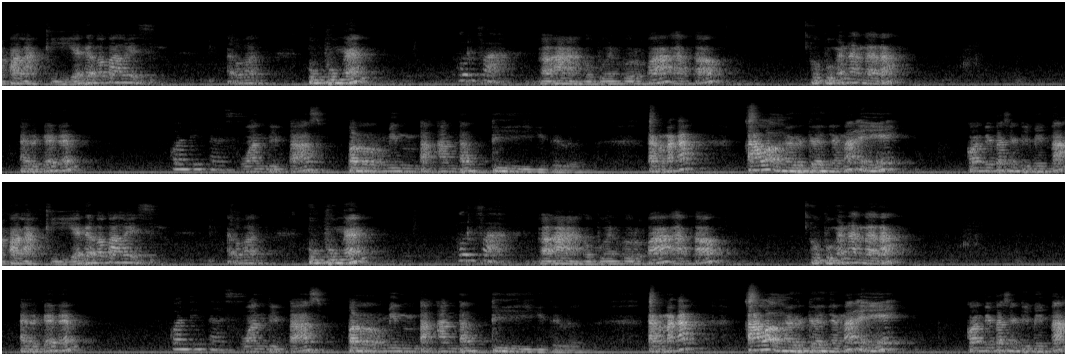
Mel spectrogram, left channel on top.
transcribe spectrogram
apa lagi ya, enggak apa-apa wes. Apa? Hubungan Kurva. hubungan kurva atau hubungan antara harga dan kuantitas permintaan tadi gitu loh. Karena kan kalau harganya naik, kuantitas yang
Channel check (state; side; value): normal; both; correlation 0.59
